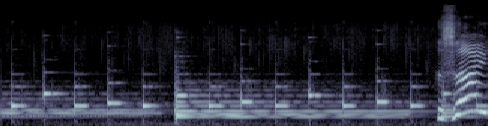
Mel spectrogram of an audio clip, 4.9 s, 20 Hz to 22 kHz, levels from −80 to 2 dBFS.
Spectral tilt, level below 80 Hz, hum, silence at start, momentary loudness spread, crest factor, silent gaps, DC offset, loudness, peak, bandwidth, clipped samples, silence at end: -2 dB/octave; -64 dBFS; none; 0 s; 9 LU; 20 dB; none; under 0.1%; -24 LUFS; -2 dBFS; 18 kHz; under 0.1%; 0 s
